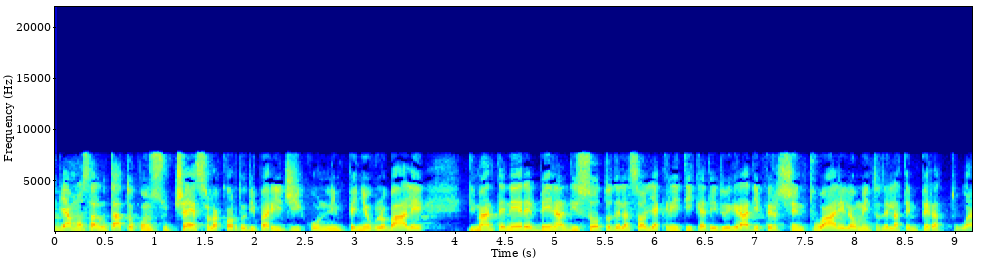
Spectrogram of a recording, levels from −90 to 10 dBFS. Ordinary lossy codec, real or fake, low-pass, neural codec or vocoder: none; real; none; none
